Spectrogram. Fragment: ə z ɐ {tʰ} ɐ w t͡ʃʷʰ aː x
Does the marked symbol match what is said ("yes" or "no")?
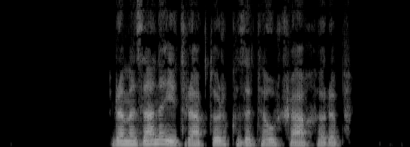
yes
